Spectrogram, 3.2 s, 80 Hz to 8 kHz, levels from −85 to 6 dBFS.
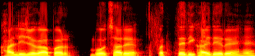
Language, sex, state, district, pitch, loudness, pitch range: Hindi, male, Chhattisgarh, Bilaspur, 125 Hz, -14 LUFS, 125-130 Hz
